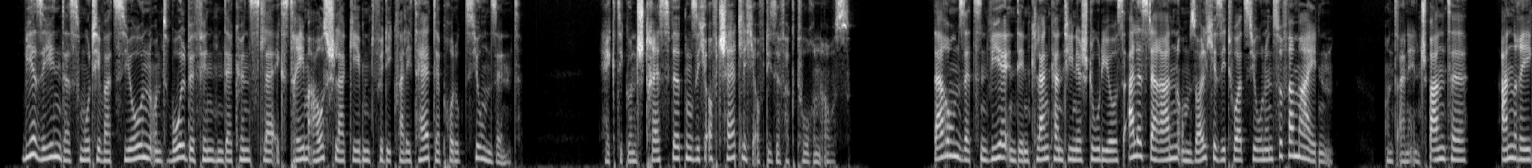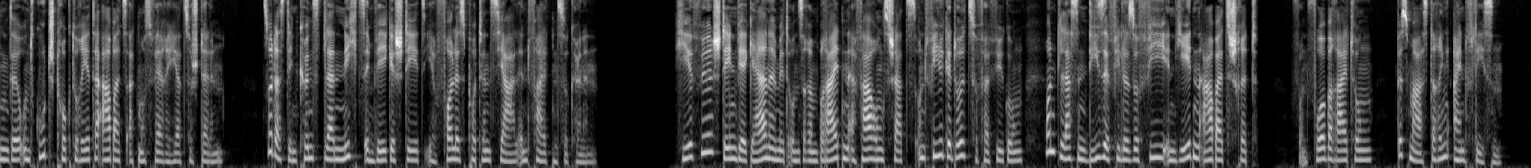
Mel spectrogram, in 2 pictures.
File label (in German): freundlich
